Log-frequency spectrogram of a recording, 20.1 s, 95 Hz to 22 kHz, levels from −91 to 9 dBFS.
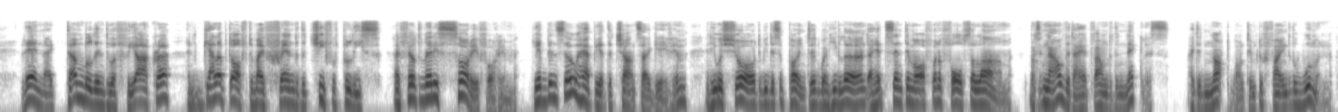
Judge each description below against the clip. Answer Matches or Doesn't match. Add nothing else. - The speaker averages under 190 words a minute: Doesn't match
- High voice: Doesn't match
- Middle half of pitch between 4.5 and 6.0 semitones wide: Matches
